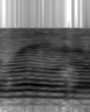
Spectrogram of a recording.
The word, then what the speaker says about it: Rode: It's Tim Road, R-O-D-E, at trtoppers.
